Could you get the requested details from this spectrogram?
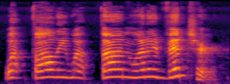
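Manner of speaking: high, loud delighted cries; gleeful exclamation. A narrator's reading. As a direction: revel in the thrill. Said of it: "said Baby Lincoln".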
